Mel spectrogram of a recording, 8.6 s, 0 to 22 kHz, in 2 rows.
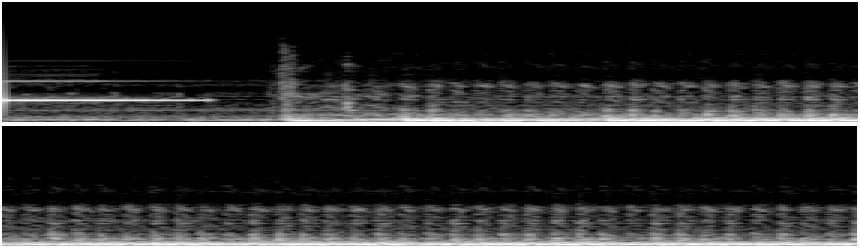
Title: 2002 GMC Yukon (crank but no start)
